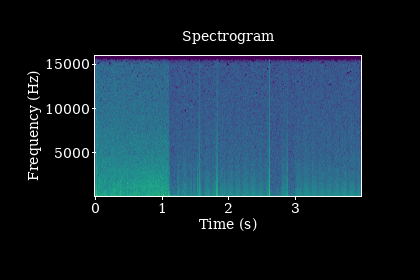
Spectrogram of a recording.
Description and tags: Radio Artifact
ether, radio, soma, artifact, static, crackle, fx, non-processed, noise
